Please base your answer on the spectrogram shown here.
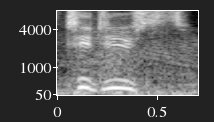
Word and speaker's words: Tidus: This is Tidus. It's Tidus. Tidus. Teeth. Titus, not Titus. Yeah. It's pronounced teeth.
